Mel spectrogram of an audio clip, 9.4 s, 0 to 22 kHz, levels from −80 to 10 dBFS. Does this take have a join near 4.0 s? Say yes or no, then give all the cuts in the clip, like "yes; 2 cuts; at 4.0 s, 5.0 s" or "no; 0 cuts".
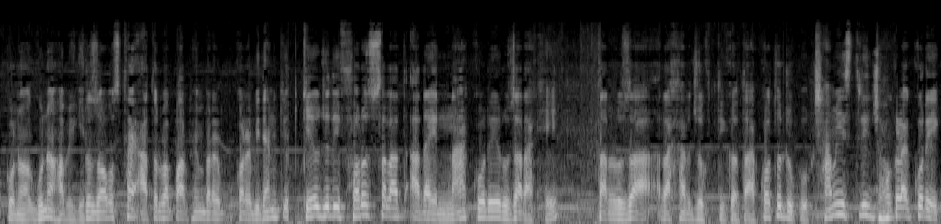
no; 3 cuts; at 0.8 s, 2.3 s, 8.2 s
